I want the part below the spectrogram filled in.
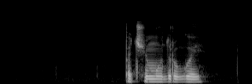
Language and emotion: Russian, neutral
